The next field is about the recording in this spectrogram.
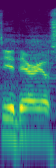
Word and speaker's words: D'Addario: For my whole career, I've used D'Addario strings.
